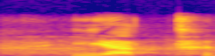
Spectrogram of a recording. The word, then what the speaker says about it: যৎ: মুর গ্রাহেন আত্মনো, ইয়ৎ, যৎ আছে, উচ্চারণ হবে ইয়ৎ।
